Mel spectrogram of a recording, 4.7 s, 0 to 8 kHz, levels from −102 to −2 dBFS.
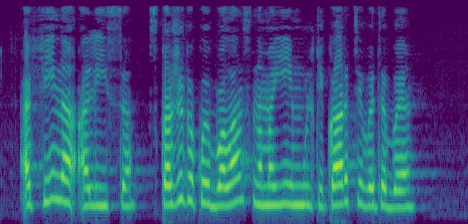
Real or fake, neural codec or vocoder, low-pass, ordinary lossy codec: fake; codec, 16 kHz, 16 kbps, FreqCodec, larger model; 7.2 kHz; MP3, 64 kbps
